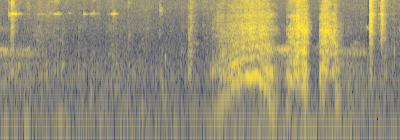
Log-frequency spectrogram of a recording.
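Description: A zipper on the rooftop tent's fabric window flap being pulled open in a few quick rasping runs, about halfway through.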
